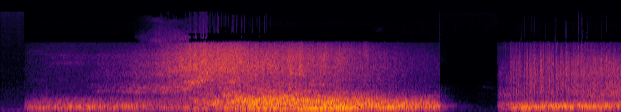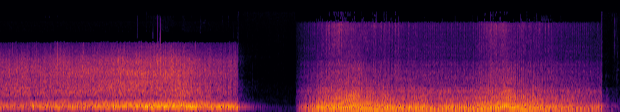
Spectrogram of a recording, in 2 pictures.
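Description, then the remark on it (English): Three loud bursts of motorcycle engines revving, each roaring steadily for several seconds before cutting off into brief silence. The deep, rumbling exhaust fills each stretch, and no one speaks. “Now, I know a number of you are thinking about power and that with the motorcycles, the spring coming out.”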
